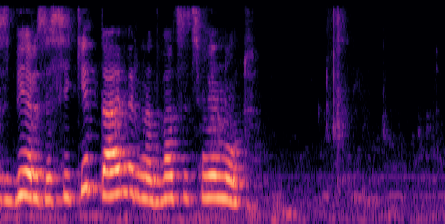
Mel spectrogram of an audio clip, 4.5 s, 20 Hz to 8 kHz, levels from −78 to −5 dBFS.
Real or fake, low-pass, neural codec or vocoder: fake; 7.2 kHz; codec, 16 kHz, 6 kbps, DAC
